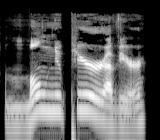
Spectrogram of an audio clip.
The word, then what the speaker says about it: molnupiravir: molnupiravir. Piravir. There it is. Molnupiravir. Molnupiravir. That's it. That's the Southern California official pronunciation, molnupiravir.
